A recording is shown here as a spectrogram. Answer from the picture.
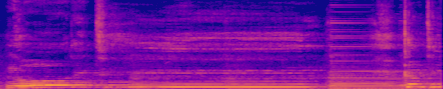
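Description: A man singing live while strumming his own acoustic guitar, holding one long note for about two seconds before a short break and the next line.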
